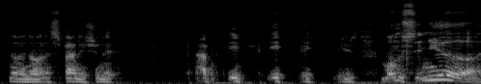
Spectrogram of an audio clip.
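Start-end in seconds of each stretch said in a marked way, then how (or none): 3.8-4.8 slow, drawn-out mock French Monseigneur; mock French word. Reviewer fumbling for a French word, slow mock French. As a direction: savour Monseigneur like a hammed-up Frenchman. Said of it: "Is that it, Monseigneur?".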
